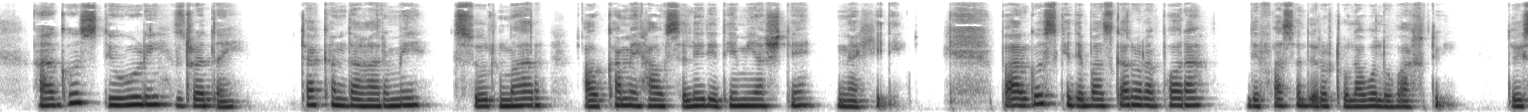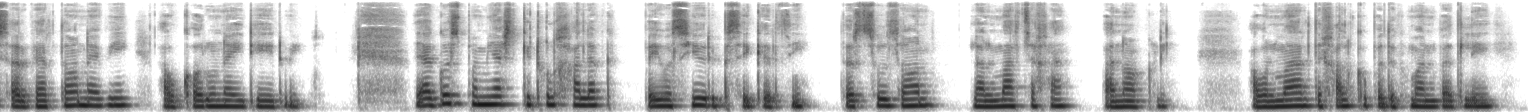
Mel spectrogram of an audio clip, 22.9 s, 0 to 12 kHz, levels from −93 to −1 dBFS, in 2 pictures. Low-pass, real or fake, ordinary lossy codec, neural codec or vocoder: 10.8 kHz; real; none; none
